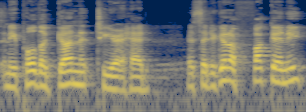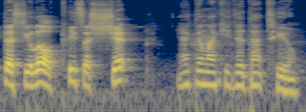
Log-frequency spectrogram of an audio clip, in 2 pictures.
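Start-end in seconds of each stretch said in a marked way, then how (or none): 2.1-4.4 higher, louder hammed-up threat; mock gunpoint threat. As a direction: snarl it like a thug with a gun.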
